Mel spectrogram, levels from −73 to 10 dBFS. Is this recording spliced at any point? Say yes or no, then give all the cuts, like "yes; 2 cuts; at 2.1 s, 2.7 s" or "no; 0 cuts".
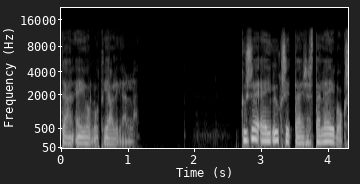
yes; 1 cut; at 3.1 s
